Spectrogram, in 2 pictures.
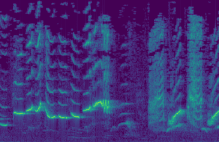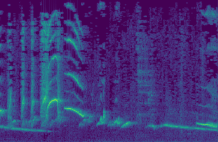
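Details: Chinese hwamei singing in autumn, a varied medley of trilled whistles, buzzy clicks and long clear falling slurs, loud phrases broken by a brief softer pause.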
